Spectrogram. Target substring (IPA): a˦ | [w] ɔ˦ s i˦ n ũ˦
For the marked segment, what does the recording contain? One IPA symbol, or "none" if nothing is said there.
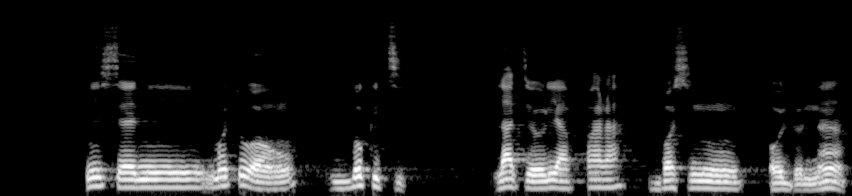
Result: b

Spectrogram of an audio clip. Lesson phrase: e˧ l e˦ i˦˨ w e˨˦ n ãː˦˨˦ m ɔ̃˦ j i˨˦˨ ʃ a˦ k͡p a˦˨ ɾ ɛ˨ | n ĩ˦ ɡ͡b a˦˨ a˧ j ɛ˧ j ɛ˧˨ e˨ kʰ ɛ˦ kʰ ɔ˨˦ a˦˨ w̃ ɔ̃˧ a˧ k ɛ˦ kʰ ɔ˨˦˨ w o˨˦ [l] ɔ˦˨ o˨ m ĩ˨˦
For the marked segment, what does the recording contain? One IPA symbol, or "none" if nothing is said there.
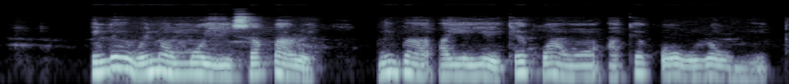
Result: ɾ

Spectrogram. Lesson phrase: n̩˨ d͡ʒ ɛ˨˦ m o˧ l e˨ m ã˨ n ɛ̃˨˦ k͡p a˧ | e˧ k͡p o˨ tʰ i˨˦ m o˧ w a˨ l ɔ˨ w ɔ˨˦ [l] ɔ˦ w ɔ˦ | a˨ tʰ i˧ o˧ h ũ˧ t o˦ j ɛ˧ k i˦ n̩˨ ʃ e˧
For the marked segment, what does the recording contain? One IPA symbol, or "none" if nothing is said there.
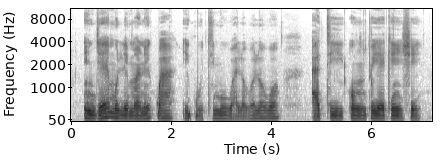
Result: l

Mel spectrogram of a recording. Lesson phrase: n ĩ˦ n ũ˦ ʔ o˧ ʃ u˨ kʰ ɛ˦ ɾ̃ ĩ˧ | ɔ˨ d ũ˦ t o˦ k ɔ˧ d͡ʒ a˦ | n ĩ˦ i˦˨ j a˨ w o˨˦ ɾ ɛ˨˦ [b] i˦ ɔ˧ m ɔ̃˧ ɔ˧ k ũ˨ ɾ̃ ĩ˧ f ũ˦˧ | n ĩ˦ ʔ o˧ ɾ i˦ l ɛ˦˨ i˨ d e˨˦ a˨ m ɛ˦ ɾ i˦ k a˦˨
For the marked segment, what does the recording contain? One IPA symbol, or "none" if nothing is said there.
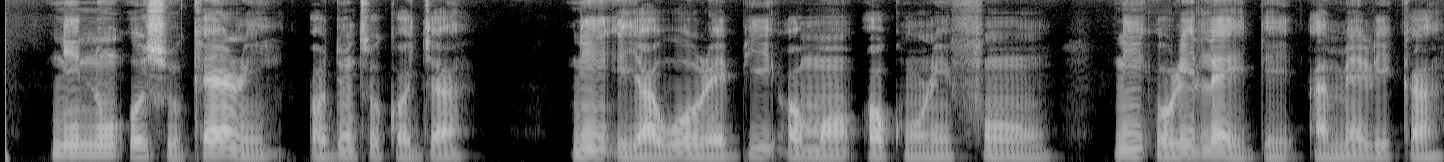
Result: b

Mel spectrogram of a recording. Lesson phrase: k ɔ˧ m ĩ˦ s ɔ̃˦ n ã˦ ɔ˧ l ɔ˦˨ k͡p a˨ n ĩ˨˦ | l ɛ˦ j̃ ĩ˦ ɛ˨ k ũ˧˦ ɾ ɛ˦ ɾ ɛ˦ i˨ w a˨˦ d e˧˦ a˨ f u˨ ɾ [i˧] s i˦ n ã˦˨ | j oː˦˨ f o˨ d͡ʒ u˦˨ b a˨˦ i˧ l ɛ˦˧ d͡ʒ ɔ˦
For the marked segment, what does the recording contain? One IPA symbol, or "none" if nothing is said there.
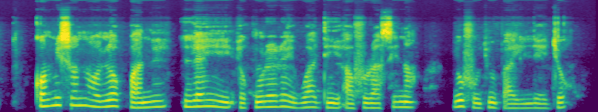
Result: a˧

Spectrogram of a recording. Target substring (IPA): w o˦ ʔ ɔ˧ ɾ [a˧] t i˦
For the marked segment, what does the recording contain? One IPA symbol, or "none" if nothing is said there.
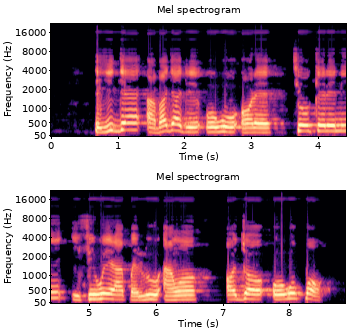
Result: ɛ˧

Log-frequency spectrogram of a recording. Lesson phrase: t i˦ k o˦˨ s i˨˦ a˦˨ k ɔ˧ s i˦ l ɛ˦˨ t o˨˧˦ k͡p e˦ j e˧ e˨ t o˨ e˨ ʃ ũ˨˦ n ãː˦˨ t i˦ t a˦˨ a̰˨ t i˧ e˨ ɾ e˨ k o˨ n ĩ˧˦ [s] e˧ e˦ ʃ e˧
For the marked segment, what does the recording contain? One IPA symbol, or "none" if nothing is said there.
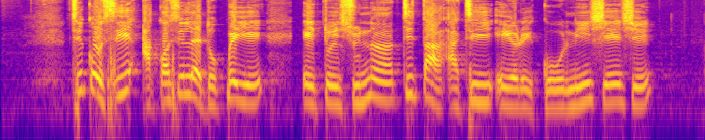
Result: ʃ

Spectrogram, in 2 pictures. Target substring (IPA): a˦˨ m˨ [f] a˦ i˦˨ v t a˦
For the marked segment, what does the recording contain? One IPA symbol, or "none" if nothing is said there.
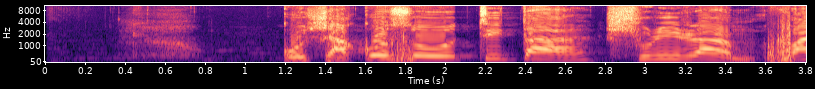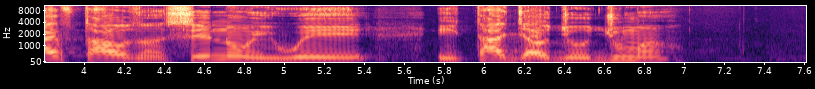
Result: f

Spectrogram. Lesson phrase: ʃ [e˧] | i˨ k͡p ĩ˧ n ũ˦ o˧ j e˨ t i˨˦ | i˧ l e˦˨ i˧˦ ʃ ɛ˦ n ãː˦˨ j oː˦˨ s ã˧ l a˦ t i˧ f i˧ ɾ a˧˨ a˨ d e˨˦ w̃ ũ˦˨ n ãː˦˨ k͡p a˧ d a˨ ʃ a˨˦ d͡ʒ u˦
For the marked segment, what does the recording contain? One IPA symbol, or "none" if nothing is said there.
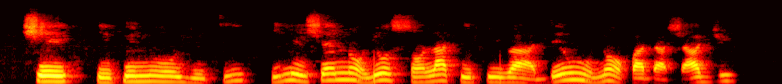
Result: e˧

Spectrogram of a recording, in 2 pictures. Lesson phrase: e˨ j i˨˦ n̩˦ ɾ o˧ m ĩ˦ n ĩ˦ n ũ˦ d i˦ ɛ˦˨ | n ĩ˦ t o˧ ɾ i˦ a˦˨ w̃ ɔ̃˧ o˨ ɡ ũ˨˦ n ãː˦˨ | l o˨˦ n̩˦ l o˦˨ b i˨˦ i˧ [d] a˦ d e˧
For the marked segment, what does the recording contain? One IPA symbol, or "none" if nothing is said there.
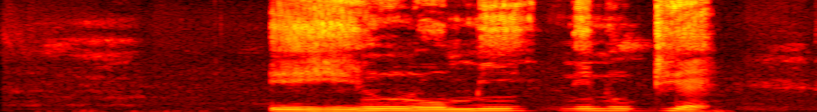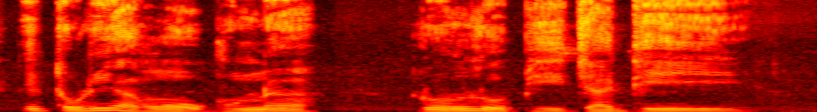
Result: d͡ʒ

